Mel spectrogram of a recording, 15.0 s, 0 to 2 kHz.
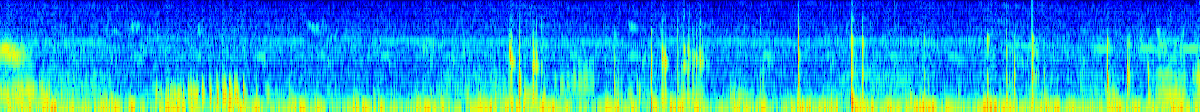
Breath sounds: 0.00-0.56 s: exhalation

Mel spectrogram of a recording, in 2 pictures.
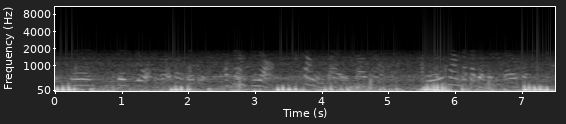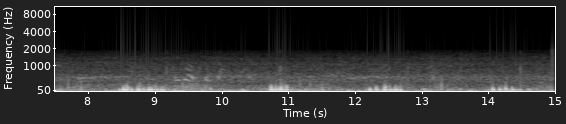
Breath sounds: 0.00-0.53 s: inhalation
0.00-0.53 s: crackles
1.65-2.11 s: inhalation
1.65-2.11 s: crackles
3.27-3.72 s: inhalation
3.27-3.72 s: crackles
3.93-5.26 s: exhalation
3.93-5.26 s: crackles
5.45-6.08 s: inhalation
5.45-6.08 s: crackles
6.12-6.93 s: exhalation
7.03-7.58 s: inhalation
7.03-7.58 s: crackles
7.71-8.42 s: exhalation
8.55-9.25 s: inhalation
8.55-9.25 s: crackles
9.29-9.99 s: exhalation
10.74-11.15 s: inhalation
10.74-11.15 s: crackles
11.19-12.18 s: exhalation
12.28-12.82 s: inhalation
12.28-12.82 s: crackles
12.98-13.96 s: exhalation
14.14-14.69 s: inhalation
14.14-14.69 s: crackles

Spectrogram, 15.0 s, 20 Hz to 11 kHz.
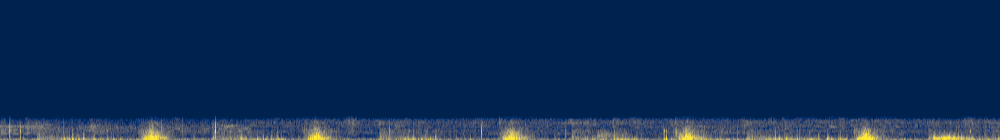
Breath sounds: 1.96-2.66 s: inhalation
1.96-2.66 s: crackles
3.11-4.25 s: exhalation
3.11-4.25 s: crackles
4.50-5.14 s: inhalation
4.50-5.14 s: crackles
5.66-6.72 s: exhalation
5.66-6.72 s: crackles
7.48-8.12 s: inhalation
7.48-8.12 s: crackles
8.43-9.66 s: exhalation
8.43-9.66 s: crackles
10.11-10.76 s: inhalation
10.11-10.76 s: crackles
11.21-12.45 s: exhalation
11.21-12.45 s: crackles
12.81-13.45 s: inhalation
12.81-13.45 s: crackles
13.91-15.00 s: exhalation
13.91-15.00 s: crackles

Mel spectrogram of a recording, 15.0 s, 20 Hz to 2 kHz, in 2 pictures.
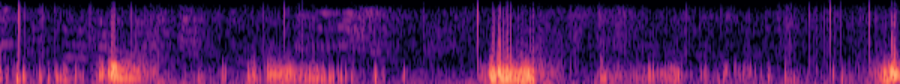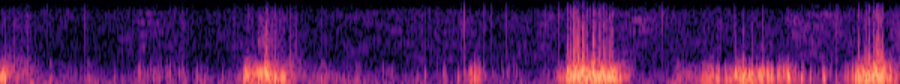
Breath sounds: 0.68-1.35 s: inhalation
0.68-1.35 s: crackles
3.95-4.61 s: inhalation
3.95-4.61 s: crackles
7.15-7.82 s: inhalation
7.15-7.82 s: crackles
9.53-10.19 s: inhalation
9.53-10.19 s: crackles
12.16-12.83 s: inhalation
12.16-12.83 s: crackles
13.25-14.46 s: exhalation
13.25-14.46 s: crackles
14.55-15.00 s: inhalation
14.55-15.00 s: crackles

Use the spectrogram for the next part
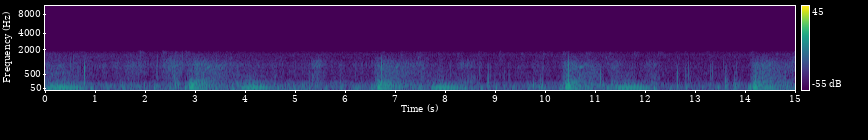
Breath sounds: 0.00-0.82 s: exhalation
0.00-0.82 s: rhonchi
2.79-3.61 s: inhalation
2.79-3.61 s: rhonchi
3.79-4.61 s: exhalation
3.79-4.61 s: rhonchi
6.58-7.40 s: inhalation
6.58-7.40 s: rhonchi
7.68-8.50 s: exhalation
7.68-8.50 s: rhonchi
10.36-11.18 s: inhalation
10.36-11.18 s: rhonchi
11.36-12.18 s: exhalation
11.36-12.18 s: rhonchi
14.13-14.95 s: inhalation
14.13-14.95 s: rhonchi

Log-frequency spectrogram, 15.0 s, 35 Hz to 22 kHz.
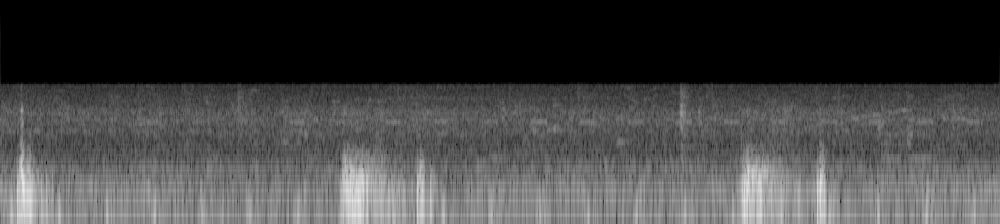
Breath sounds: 0.08-0.83 s: exhalation
0.08-0.83 s: crackles
5.05-6.06 s: inhalation
5.05-6.06 s: crackles
6.20-6.82 s: exhalation
6.20-6.82 s: crackles
11.06-12.16 s: inhalation
11.06-12.16 s: crackles
12.26-12.73 s: exhalation
12.26-12.73 s: crackles

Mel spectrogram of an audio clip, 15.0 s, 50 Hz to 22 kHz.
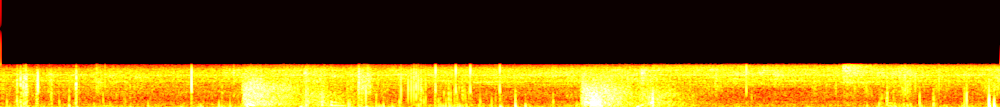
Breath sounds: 3.57-4.54 s: inhalation
4.57-5.37 s: exhalation
4.74-5.26 s: rhonchi
8.71-9.22 s: rhonchi
8.71-9.62 s: inhalation
9.62-10.47 s: exhalation

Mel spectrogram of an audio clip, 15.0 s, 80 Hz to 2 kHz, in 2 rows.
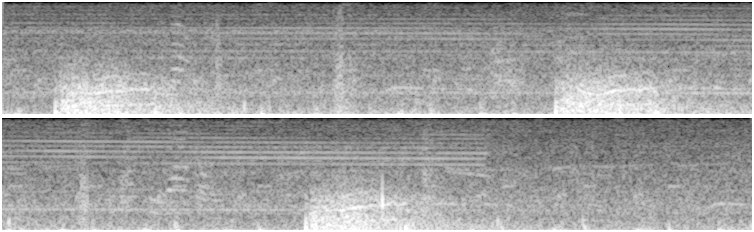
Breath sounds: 0.41-1.91 s: inhalation
0.59-1.45 s: wheeze
5.45-6.68 s: inhalation
5.73-6.59 s: wheeze
10.52-11.66 s: wheeze
10.52-11.91 s: inhalation

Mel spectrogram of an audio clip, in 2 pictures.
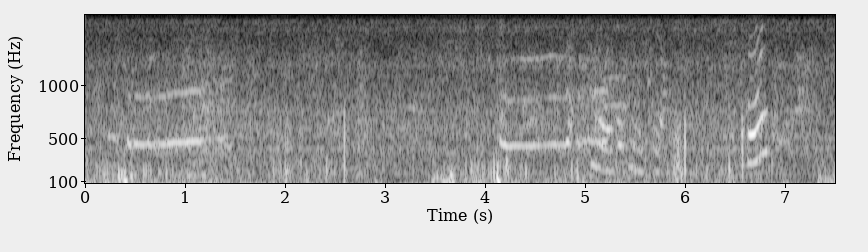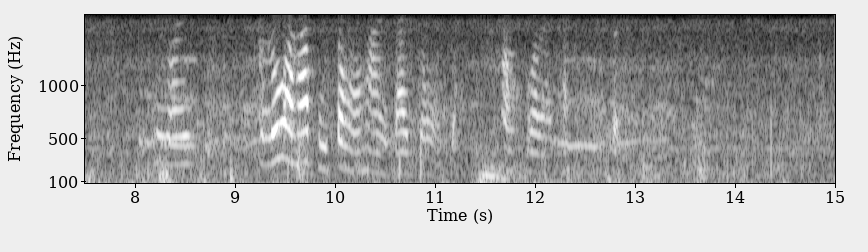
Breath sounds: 0.00-1.75 s: inhalation
0.07-1.57 s: stridor
3.39-4.59 s: inhalation
4.05-5.55 s: stridor
4.59-7.18 s: exhalation
7.19-9.15 s: inhalation
7.98-8.70 s: stridor
11.35-11.86 s: wheeze
11.36-13.32 s: inhalation
12.32-13.46 s: stridor

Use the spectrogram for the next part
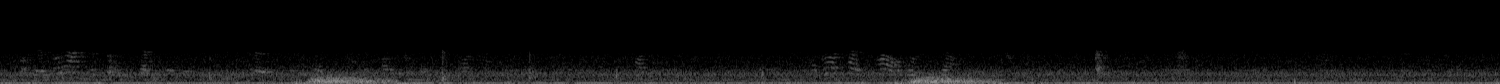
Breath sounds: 2.92-4.06 s: inhalation
4.01-4.44 s: wheeze
4.01-5.15 s: exhalation
8.79-10.29 s: inhalation

